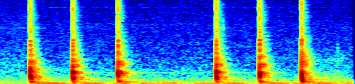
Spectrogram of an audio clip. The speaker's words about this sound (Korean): 이렇게 책상 치는 소리만 나오면서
